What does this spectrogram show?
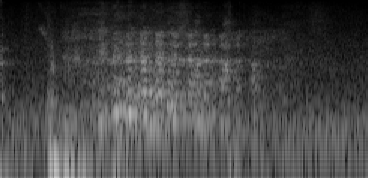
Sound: audience laughing

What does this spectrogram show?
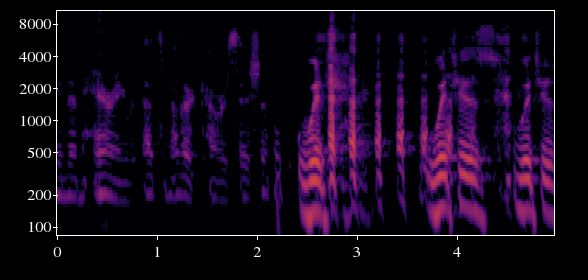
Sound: laughs

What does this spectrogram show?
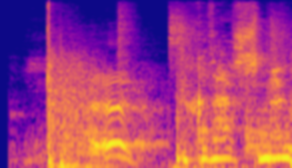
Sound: hammer pounds; groans

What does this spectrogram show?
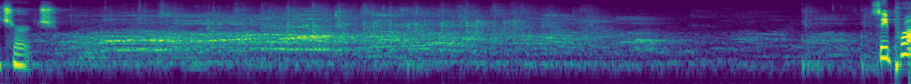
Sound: congregation cheers

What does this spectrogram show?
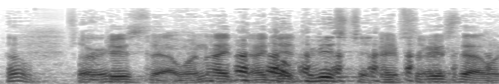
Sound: laughter

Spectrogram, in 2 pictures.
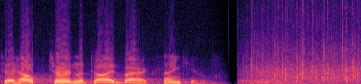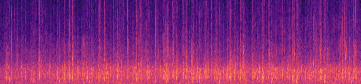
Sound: applause

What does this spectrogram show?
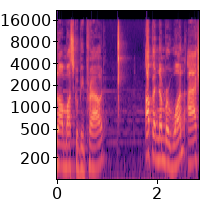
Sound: mouth clicks

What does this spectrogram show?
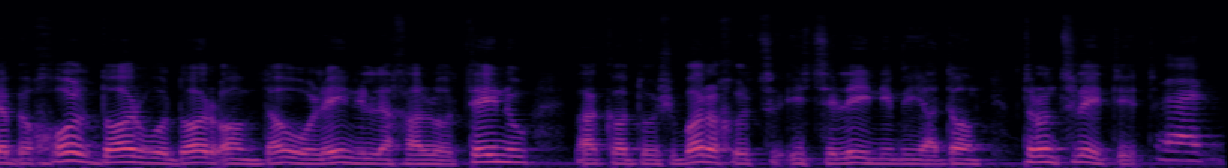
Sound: speaking hebrew

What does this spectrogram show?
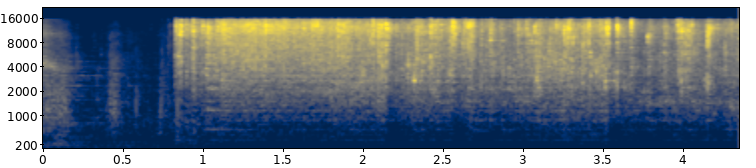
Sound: sizzling

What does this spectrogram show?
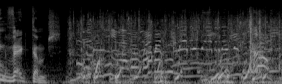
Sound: spluttering

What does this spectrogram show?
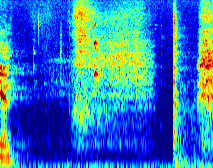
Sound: sighs

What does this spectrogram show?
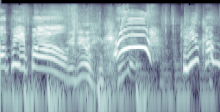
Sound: screams

